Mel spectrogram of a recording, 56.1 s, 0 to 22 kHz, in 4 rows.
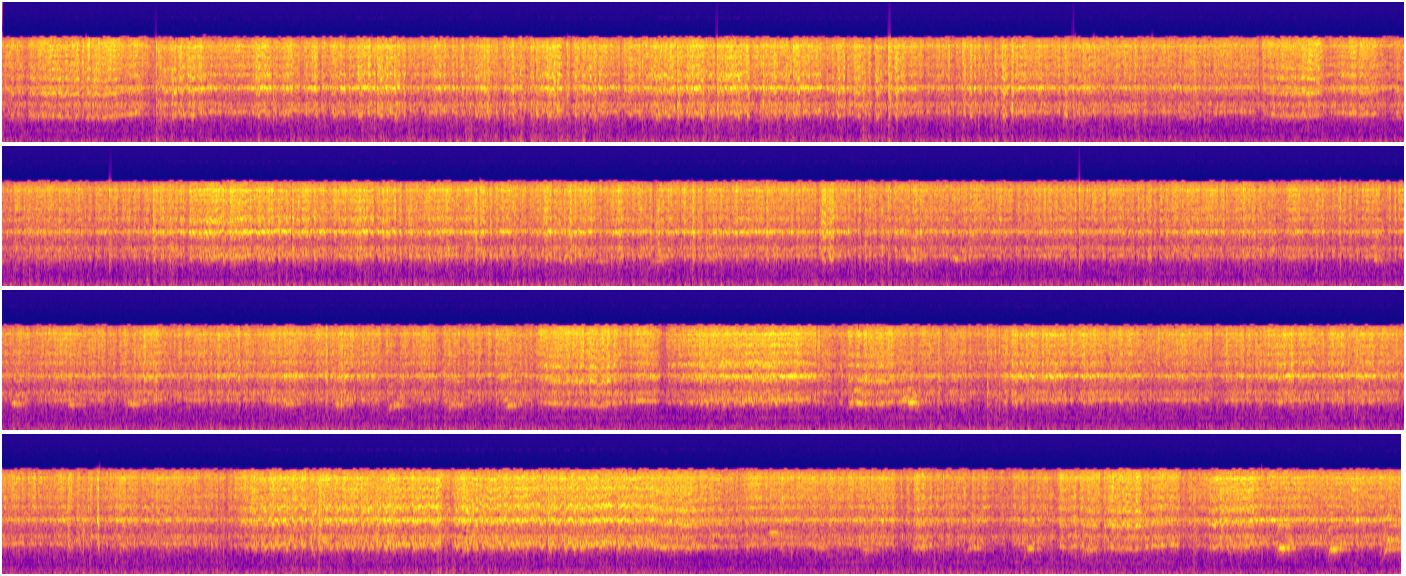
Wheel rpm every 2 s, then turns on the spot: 210, 230, 230, 220, 230, 230, 230, 230, 230, 230, 230, 230, 230, 230, 230, 230, 230, 220, 220, 230, 230, 230, 210, 190, 210, 230, 220, 220.
none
